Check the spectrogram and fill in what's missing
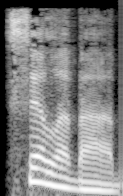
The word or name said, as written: sillabub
